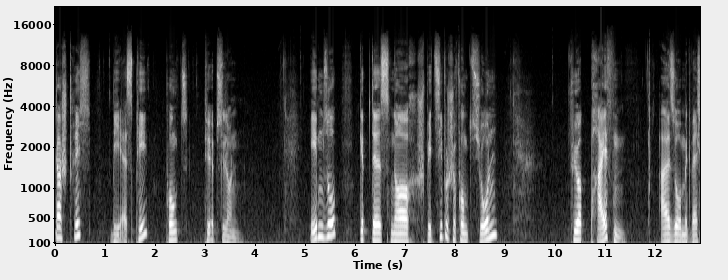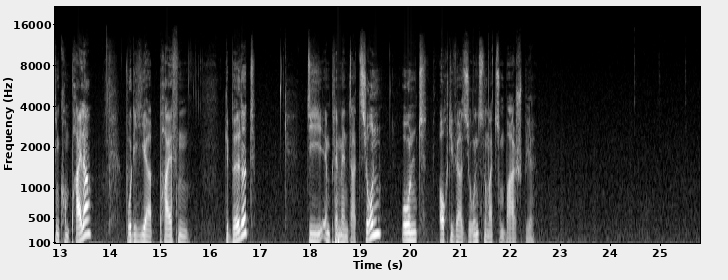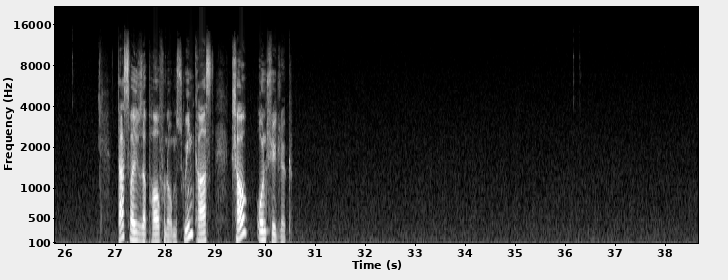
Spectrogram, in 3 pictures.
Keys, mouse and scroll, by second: 0.0-3.0 typing, 4.8 click, 9.7-11.5 drag, 20.0 click, 21.3 click, 22.2 click, 24.5 click, 25.4 click, 26.6 click, 27.8 click, 36.2 click.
